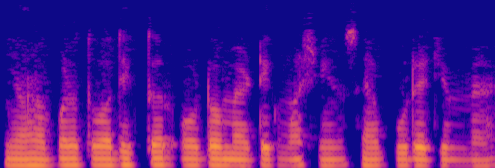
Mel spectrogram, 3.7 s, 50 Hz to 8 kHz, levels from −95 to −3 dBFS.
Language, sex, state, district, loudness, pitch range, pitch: Hindi, male, Uttar Pradesh, Jyotiba Phule Nagar, -33 LUFS, 105-110 Hz, 105 Hz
